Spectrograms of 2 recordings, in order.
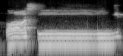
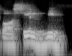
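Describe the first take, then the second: First: The n merges into a nasalized doubled m. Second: The n of sin is pronounced clearly before mim. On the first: The speaker calls it right. "nun sakinah ketemu mim, maka ini jadi hukum idgham bigunnah" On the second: The speaker calls it wrong. "Kadang orang bacanya masih tosin mim"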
